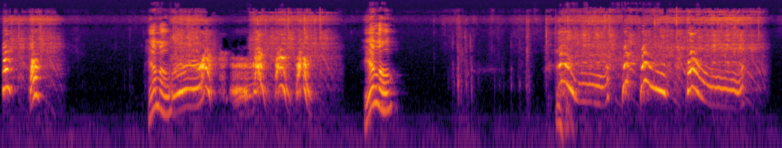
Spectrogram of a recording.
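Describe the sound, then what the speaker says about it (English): A motion-activated toy dog gives a series of short electronic barks and yips in bursts, close and fairly loud, with a person briefly saying a word between them. "He barks."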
